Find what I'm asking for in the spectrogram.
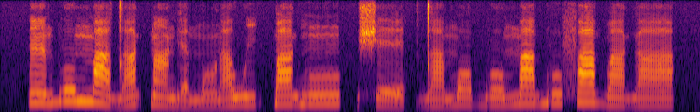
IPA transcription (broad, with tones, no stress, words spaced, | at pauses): ɛ̃˧bo˦ ma˦˨da˨˦ k͡pã˧ɡɛ˨mɔ̃˨ɾa˨˦ wi˧k͡pa˦ ɡũ˦ | ʃe˨ | da˨mɔ˧ bo˨ma˧bu˧ fa˦ba˧ɡa˧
